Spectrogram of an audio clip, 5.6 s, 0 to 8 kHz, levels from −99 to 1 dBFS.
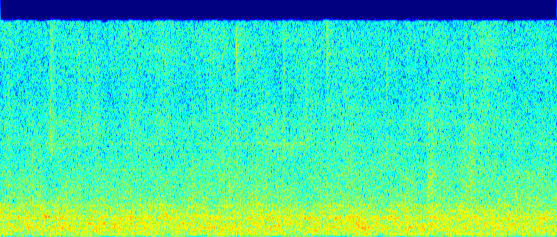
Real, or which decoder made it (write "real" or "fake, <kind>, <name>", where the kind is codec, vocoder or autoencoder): fake, codec, DAC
